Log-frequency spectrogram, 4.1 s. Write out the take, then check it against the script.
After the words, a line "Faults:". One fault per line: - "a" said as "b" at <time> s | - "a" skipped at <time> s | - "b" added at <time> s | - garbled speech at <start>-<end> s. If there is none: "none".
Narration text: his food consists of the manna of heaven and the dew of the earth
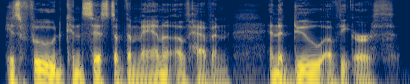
his food consists of the manna of heaven and the dew of the earth
Faults:
none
